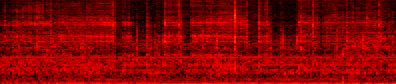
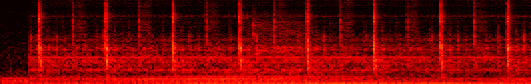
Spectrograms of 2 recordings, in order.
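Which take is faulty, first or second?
first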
